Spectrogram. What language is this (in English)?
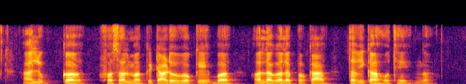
Chhattisgarhi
